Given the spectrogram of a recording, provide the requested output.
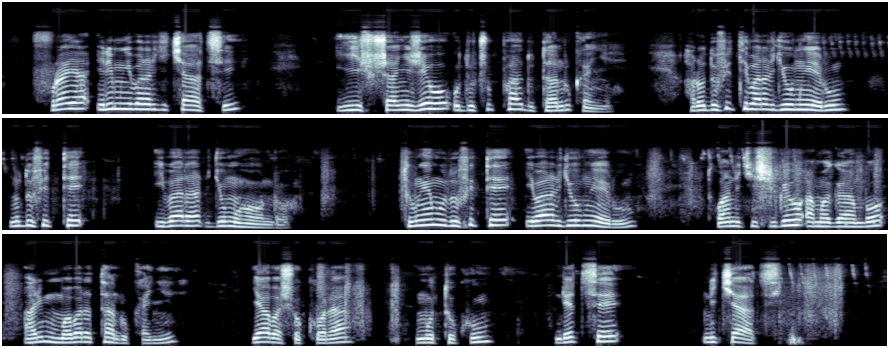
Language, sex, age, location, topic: Kinyarwanda, male, 18-24, Huye, health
